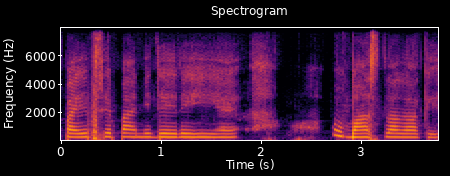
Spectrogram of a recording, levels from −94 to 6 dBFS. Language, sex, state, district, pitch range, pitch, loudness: Hindi, female, Punjab, Fazilka, 245-255 Hz, 250 Hz, -20 LUFS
